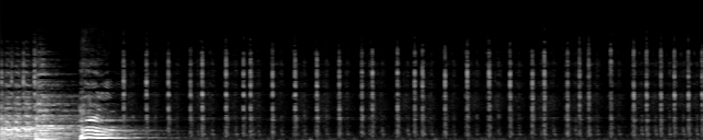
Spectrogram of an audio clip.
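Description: Typewriter keys clack in a brisk, steady rhythm, many sharp strokes in a row, each a crisp mechanical tap at even volume.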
